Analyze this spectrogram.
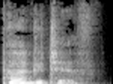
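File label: "purgative", British English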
